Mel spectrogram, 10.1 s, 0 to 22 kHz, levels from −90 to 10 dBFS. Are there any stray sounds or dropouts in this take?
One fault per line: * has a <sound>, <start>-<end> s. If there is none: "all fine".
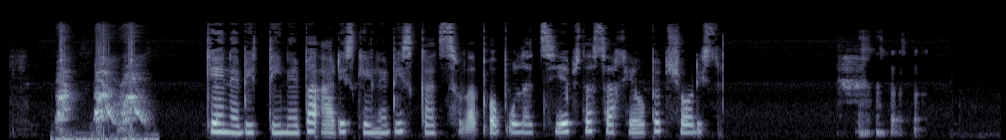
* has a bark, 0.5-1.6 s
* has a laugh, 8.4-9.3 s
